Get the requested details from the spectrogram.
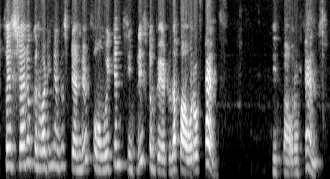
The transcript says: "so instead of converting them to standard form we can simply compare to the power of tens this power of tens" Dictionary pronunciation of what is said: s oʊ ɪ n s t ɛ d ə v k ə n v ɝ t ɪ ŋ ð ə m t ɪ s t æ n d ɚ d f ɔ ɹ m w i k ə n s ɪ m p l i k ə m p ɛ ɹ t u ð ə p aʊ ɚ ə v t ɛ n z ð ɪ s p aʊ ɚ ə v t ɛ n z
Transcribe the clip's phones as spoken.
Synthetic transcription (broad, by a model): s oʊ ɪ s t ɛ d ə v k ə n v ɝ t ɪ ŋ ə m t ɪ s t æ n d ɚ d f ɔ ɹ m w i k ə n s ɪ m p l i k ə m p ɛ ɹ t u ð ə p aʊ ɚ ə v t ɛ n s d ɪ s p aʊ ɚ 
